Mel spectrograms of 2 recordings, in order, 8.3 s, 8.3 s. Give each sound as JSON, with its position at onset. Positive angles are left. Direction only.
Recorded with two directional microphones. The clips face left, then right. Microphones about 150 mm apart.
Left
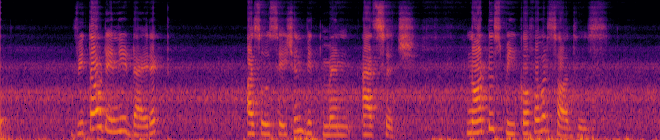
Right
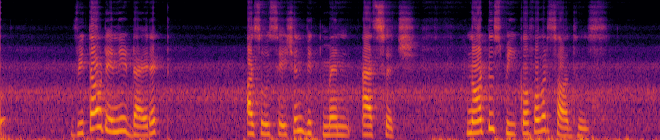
{"t": 0.9, "sound": "a woman's voice", "side_deg": -55}
{"t": 3.1, "sound": "a woman's voice", "side_deg": -55}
